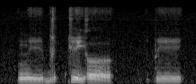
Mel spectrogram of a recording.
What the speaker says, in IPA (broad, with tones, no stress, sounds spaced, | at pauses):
m iː˩˧ b i˧˥ t̚ k i˥˨ j ɤː˧˩ | p iː˧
